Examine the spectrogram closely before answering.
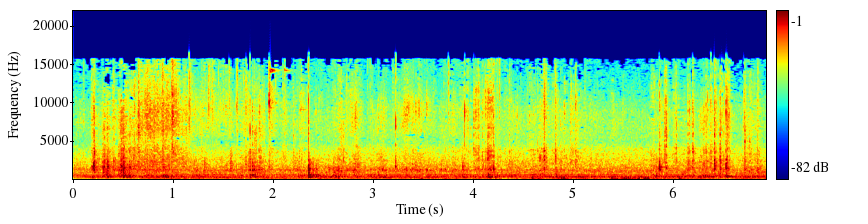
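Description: Shattered tempered car-window glass crackling and crunching as a gloved hand presses on it and breaks it away from the frame: a string of irregular small cracks and crunches over a steady background hum.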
